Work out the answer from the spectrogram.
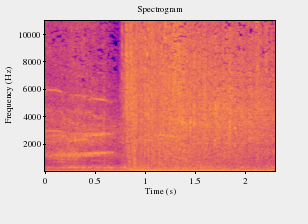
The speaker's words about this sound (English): As Hellcats scream down upon her, her magazine explodes into a massive fireball,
